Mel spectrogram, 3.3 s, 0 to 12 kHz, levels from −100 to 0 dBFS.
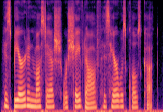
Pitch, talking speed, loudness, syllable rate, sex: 170 Hz, 220 wpm, -18 LUFS, 5.6 syllables/s, female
